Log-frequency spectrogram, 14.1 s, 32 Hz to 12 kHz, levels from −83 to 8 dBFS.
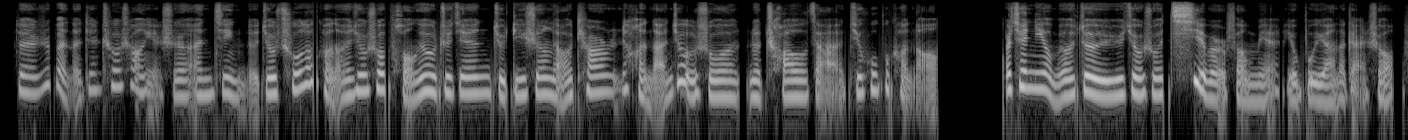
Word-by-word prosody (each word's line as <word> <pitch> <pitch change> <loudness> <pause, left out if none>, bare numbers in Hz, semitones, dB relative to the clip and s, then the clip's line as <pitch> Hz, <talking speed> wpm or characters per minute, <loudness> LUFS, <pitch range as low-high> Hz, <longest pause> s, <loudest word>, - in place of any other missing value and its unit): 对， 240 -3 -2
日 285 +8 -6
本 - - -3
的 - - -7
电 270 -1 -9
车 310 +1 -4
上 315 -7 -5
也 - - -9
是 205 - -5
安 215 +1 -4
静 225 -4 -3
的。 - - -6
就 225 0 +2
除 270 +4 0
了 340 +3 +1
可 - - -1
能 205 +2 -3
就 255 +1 +2
是 255 - -3
说 275 -1 +3
朋 270 -7 -2
友 255 +1 +4
之 240 0 0
间， 235 0 0
就 215 -3 0
低 215 0 -2
声 230 0 +1
聊 205 -2 -1
天 235 +2 -1
儿， 245 0 -2
你 275 - -3
很 - - -3
难 - - -1
就 380 - +2
是 200 - +1
说， 200 -3 0
那 200 0 -1
嘈 200 +1 0
杂， - - -3
几 - - 0
乎 255 +3 -1
不 280 +1 -5
可 - - -5
能。 - - -4 0.7
而 270 - +6
且 305 +2 +5
你 290 -1 0
有 270 -4 +3
没 175 -3 -4
有 205 +2 +2
对 230 -5 +6
于 210 +2 +2
就 230 -1 +2
是 240 - -4
说 220 -1 +1
气 390 - +8
味 190 - -1
儿 180 - -1
方 - - -3
面， 170 +6 -6
有 - - -3
不 180 - -3
一 170 - 0
样 170 - -1
的 - - -6
感 - - -5
受？ - - -3
230 Hz, 285 characters per minute, -25 LUFS, 205-260 Hz, 0.7 s, 气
